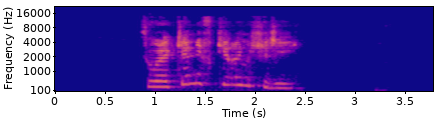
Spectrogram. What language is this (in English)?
Kabyle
